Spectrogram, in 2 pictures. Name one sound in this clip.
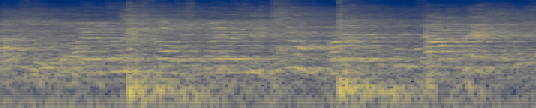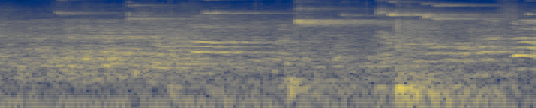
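A basketball thumps on a wooden floor.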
